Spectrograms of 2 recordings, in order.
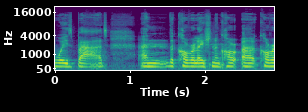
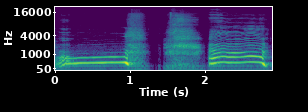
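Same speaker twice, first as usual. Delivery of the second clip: disapproving ooh; 12 semitones higher, 6 dB quieter than usual. Retold or imitated. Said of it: "I'm always just like".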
